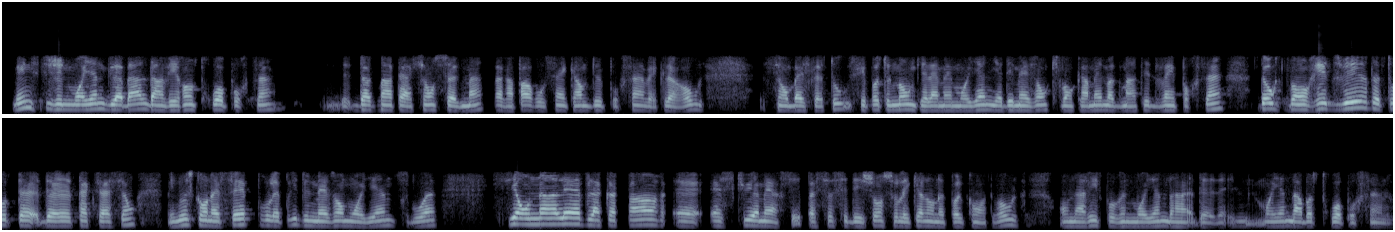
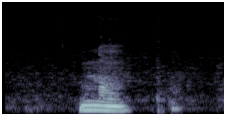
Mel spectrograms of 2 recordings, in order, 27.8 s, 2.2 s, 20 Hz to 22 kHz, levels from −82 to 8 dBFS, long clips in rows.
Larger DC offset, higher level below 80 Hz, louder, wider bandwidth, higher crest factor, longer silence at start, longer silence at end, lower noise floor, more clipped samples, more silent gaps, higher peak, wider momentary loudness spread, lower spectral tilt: neither; second, -86 dBFS vs -64 dBFS; second, -26 LUFS vs -21 LUFS; second, 3.9 kHz vs 5.4 kHz; about the same, 18 dB vs 16 dB; second, 0.1 s vs 0.75 s; second, 0.05 s vs 0.45 s; about the same, -52 dBFS vs -54 dBFS; neither; neither; about the same, -8 dBFS vs -10 dBFS; second, 12 LU vs 20 LU; second, -8.5 dB/octave vs -10.5 dB/octave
